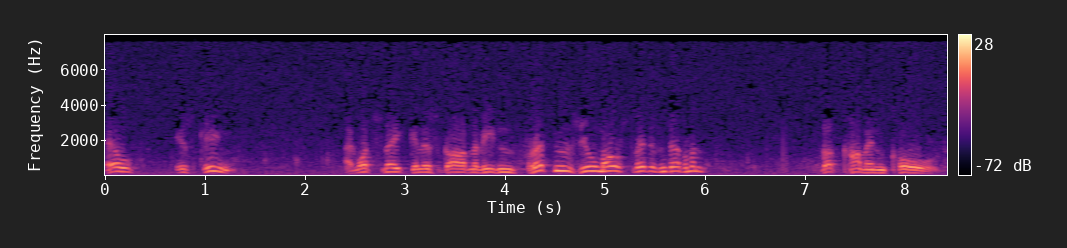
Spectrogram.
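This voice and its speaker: A dull, hissy radio drama recording of a traveling medicine man. He pitches in a high voice with pompous, theatrical flourish. He is showy, flattering and wordy. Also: unhurried, long pauses. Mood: showy, persuasive. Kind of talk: 1970s radio drama acting.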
